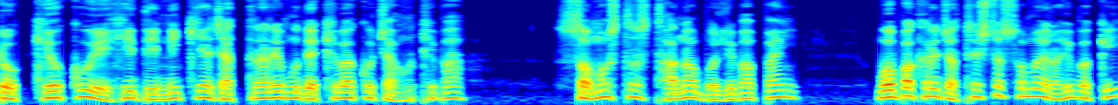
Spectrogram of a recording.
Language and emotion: Odia, fearful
